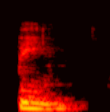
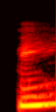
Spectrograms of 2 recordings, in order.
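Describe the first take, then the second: First: Said in the usual way. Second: "Pente" with "Pen" held very long, then short "te"; stress on PEN. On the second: Shown as a demonstration. Teacher showing students the tonic syllable, "Pen" drawn out in "Pente". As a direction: stretch the first syllable of "Pente" right out. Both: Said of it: "o pen é a sílaba tônica".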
